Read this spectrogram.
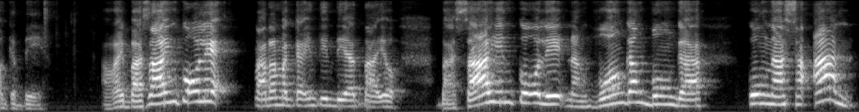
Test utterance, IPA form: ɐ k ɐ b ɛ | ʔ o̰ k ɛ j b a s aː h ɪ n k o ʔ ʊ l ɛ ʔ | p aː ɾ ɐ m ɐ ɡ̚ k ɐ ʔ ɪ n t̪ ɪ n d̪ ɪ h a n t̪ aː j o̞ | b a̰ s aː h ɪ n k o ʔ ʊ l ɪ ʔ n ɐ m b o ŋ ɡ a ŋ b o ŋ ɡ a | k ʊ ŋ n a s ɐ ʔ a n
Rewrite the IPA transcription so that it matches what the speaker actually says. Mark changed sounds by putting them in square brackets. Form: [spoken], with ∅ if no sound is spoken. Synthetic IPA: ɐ [ɡ] ɐ b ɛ | ʔ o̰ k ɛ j b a s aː h ɪ n k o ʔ ʊ l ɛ ʔ | p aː ɾ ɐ m ɐ ɡ̚ k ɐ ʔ ɪ n t̪ ɪ n d̪ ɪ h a n t̪ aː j o̞ | b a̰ s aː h ɪ n k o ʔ ʊ l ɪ ʔ n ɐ [ŋ] b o ŋ ɡ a ŋ b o ŋ ɡ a | k ʊ ŋ n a s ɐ ʔ a n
